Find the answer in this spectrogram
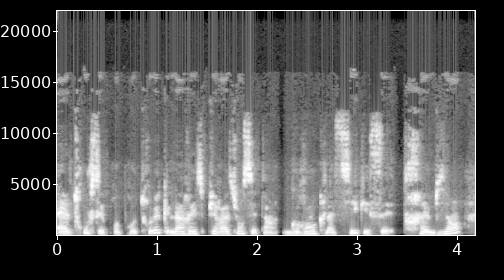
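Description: A woman speaks in a normal speaking voice at medium pitch, with a dry, close sound and no echo. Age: 40s. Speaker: educational psychologist. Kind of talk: casual chat. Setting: live audio room.

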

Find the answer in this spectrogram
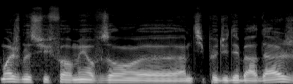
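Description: A man's very deep, low voice comes at a moderate pace with fairly even intonation, dry and close with no echo over a quiet background. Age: 30s. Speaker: organic vegetable farmer. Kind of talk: interview. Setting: farmhouse kitchen.

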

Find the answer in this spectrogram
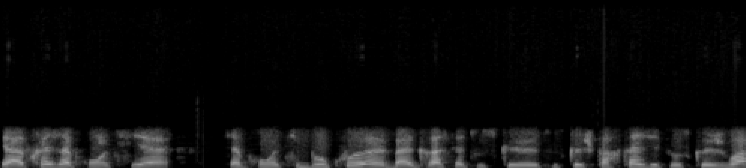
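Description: A woman speaks fairly quickly at medium pitch in a monotone, flat intonation, with big swings in loudness. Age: 20s. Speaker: business school student. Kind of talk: interview.

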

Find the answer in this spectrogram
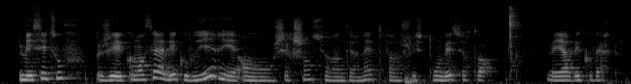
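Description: Noticeable background noise accompanies a woman whose pitch variation is ordinary. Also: medium pitch for a woman, moderate pace. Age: 30s. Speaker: parenting influencer. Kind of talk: casual interview. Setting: home. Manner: halting.

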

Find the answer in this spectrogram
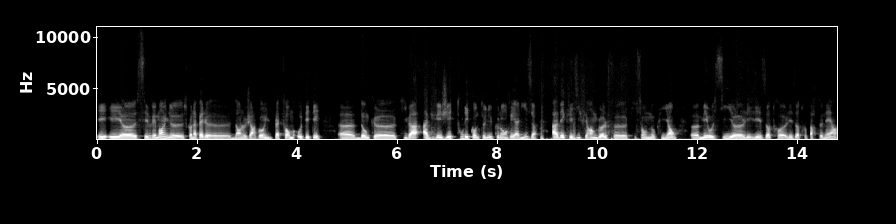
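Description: Talking fairly slowly, a man uses lively intonation. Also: medium pitch for a man. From Bouches-du-Rhône, southeastern France. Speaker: video production company founder, former sports journalist. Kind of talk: interview. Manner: hesitant, many repetitions.

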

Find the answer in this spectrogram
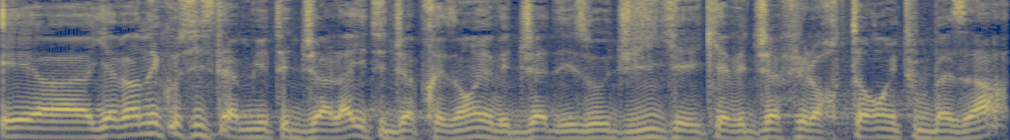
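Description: A man speaks very fast at a medium pitch with fairly even intonation. The room has an audible echo. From France. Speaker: Bitcoin educator and YouTuber. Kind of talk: casual interview. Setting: at a conference in Biarritz.

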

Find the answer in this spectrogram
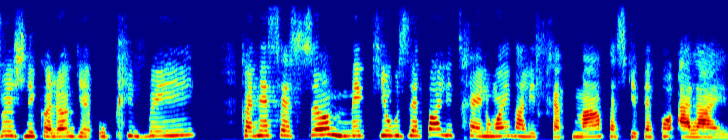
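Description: With a Quebec accent, a woman speaks at a fairly slow pace and a fairly high pitch with ordinary pitch variation, her sound dry and close with no echo against a quiet background. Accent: Québécois French. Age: 40s. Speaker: lab technician sharing health testimony. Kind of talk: testimony.

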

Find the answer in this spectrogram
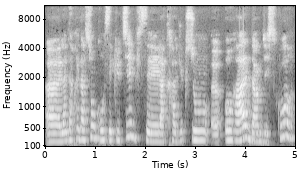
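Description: A woman's fairly high voice at a very slow pace, with an Arabic accent and lively intonation. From Lebanon. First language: Arabic (speaking French). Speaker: conference interpreter. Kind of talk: interview.

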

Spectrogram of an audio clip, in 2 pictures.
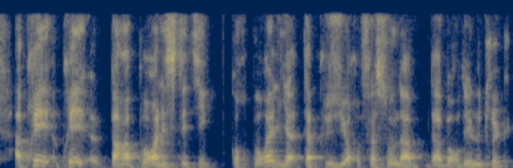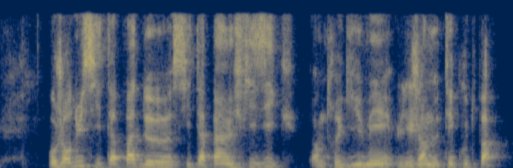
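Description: A man speaks at a fairly slow pace in a fairly high, somewhat breathy voice with ordinary pitch variation. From southern France, Montpellier. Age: 40s. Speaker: fitness entrepreneur and former karate champion. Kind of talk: casual interview.

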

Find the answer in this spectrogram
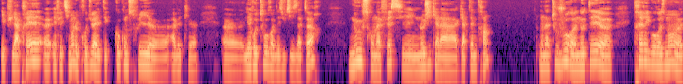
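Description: With ordinary pitch variation, a man speaks with long, frequent pauses. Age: 20s. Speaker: startup cofounder. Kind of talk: interview.

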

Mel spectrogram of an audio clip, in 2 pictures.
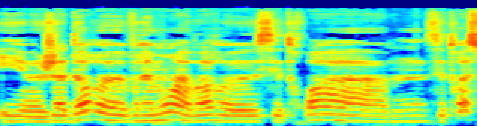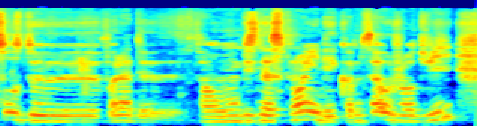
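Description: At a fairly slow pace, a woman speaks. Her pitch is medium, with ordinary pitch variation. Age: 30s. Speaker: UGC content creator. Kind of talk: casual interview chat. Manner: hesitant, many fillers and repetitions.

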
